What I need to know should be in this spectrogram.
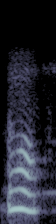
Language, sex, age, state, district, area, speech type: Assamese, female, 18-30, Assam, Golaghat, urban, conversation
